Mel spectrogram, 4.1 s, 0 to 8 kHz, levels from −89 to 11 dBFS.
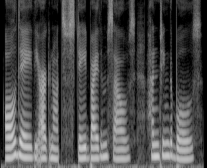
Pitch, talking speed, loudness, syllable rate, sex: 190 Hz, 145 wpm, -16 LUFS, 4.2 syllables/s, female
